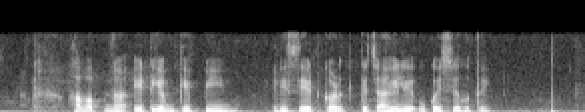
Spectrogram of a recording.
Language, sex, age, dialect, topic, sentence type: Magahi, female, 18-24, Western, banking, question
